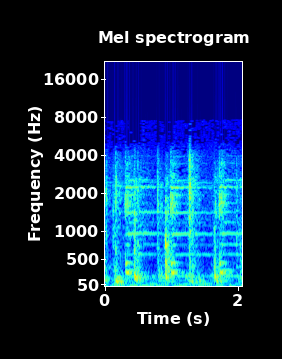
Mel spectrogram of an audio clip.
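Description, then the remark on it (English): Wooden stairs creak and squeak under a steady series of footsteps, each step bringing a short groaning squeal, fairly quiet, with no voices. “I wish these stairs didn't squeak so.”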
